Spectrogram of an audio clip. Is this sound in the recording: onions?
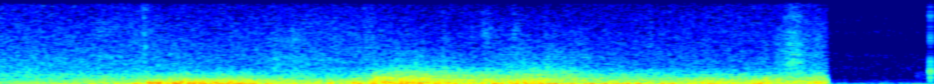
no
